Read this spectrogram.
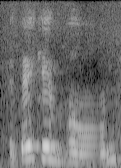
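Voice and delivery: normal talking voice

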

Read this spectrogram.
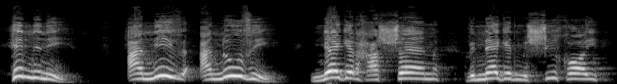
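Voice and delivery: wounded leader crying out to his people; impassioned tirade. Retold or imitated. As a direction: preach the leader's grievance at full force. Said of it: "into a tirade".

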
